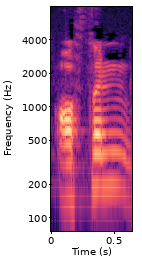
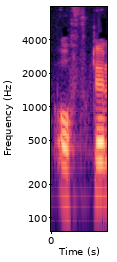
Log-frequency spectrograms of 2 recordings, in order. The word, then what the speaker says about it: often: Actually, this word, students, often can be pronounced as often or often. It's both. It's correct.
